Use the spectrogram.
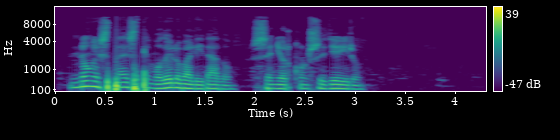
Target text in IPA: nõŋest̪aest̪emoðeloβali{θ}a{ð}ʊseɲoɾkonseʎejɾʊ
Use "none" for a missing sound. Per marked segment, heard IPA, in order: ð, ð

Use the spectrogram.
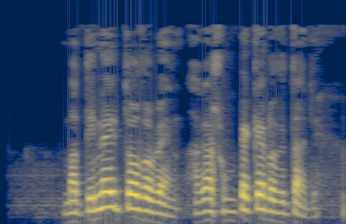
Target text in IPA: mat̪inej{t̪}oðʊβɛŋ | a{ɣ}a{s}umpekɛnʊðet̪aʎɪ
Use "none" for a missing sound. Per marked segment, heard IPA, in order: t̪, ɣ, s

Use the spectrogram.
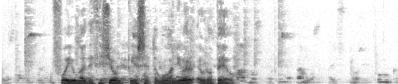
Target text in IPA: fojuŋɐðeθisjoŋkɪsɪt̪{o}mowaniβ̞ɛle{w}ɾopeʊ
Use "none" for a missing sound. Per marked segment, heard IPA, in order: o, w

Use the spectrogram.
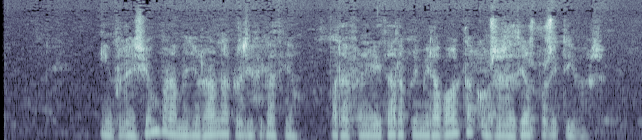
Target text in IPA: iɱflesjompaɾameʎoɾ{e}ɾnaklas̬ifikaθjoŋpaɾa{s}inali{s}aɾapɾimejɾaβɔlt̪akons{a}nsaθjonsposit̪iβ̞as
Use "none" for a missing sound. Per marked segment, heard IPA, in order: a, f, θ, e

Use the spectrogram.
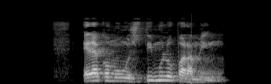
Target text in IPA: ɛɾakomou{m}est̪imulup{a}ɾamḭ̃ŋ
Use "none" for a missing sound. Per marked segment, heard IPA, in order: ŋ, a

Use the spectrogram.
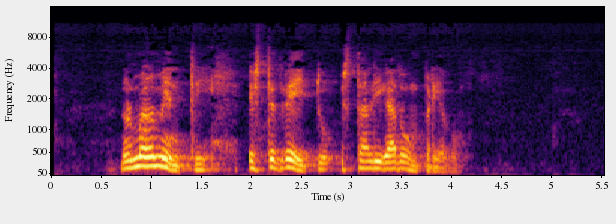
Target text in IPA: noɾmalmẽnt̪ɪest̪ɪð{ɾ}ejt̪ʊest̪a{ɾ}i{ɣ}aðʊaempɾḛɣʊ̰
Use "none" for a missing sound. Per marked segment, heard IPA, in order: ɾ, l, ɣ

